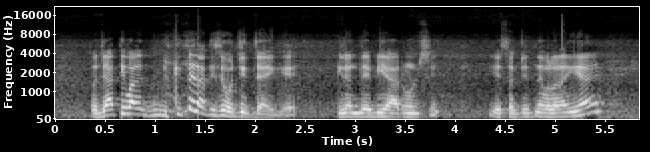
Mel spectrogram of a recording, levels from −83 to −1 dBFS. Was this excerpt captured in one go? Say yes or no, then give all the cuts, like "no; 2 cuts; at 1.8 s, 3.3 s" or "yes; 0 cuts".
yes; 0 cuts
